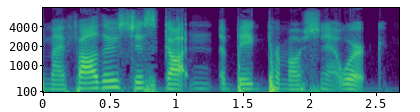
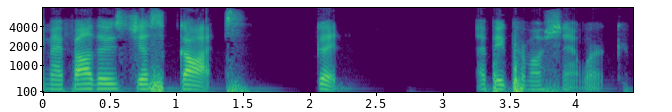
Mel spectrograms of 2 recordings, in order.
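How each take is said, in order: First: The sentence read evenly with "gotten" in it; American version. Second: The sentence read evenly with "got" instead of "gotten"; British version. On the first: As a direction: model the American wording plainly. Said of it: "in American English, we would say". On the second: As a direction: model the British wording plainly. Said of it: "So in British English, they would say". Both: Shown as a demonstration.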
